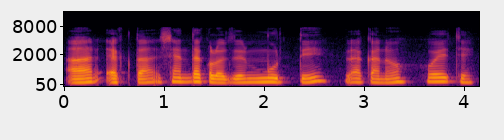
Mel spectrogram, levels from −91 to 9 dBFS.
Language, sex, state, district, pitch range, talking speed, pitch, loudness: Bengali, male, Tripura, West Tripura, 135-160 Hz, 100 wpm, 145 Hz, -19 LUFS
